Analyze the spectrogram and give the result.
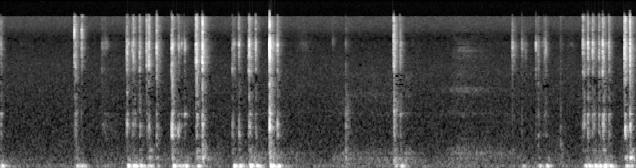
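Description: Fingertips with long white nails type on a compact computer keyboard with black plastic keys set in a silver aluminium frame. Bursts of quick, bright clicks come with a low thud under each flurry, broken by short pauses. Each keystroke stops almost at once.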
